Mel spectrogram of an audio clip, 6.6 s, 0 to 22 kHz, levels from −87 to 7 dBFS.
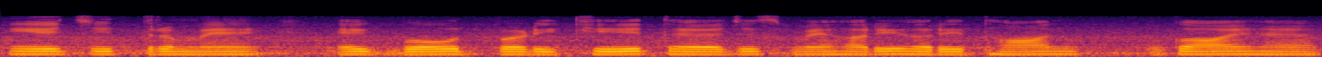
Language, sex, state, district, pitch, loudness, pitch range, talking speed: Hindi, female, Chhattisgarh, Raipur, 155 Hz, -15 LUFS, 150-160 Hz, 125 wpm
